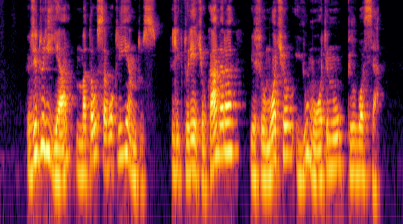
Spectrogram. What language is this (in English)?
Lithuanian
